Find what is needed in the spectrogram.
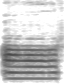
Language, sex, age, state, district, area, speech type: Hindi, female, 18-30, Rajasthan, Karauli, rural, spontaneous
